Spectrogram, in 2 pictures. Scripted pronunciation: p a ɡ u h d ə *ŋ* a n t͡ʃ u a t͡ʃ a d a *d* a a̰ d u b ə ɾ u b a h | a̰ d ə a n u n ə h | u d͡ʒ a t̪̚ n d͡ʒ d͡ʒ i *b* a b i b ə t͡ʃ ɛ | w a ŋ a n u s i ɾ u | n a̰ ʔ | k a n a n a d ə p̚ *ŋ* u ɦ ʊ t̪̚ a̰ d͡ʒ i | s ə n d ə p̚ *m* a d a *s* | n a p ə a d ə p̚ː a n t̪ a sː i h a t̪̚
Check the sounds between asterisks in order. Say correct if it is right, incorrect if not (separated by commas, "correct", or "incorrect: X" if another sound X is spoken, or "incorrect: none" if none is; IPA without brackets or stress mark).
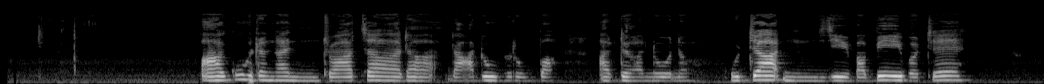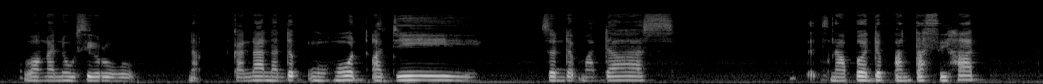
correct, correct, correct, correct, correct, correct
